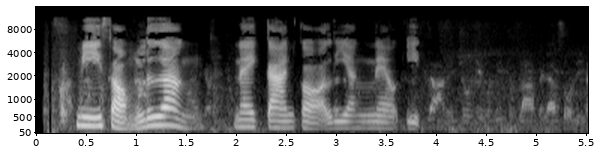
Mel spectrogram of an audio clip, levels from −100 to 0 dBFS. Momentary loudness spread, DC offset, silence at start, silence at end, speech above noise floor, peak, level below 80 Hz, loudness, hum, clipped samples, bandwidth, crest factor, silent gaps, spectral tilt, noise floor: 19 LU; under 0.1%; 0.25 s; 0.35 s; 33 dB; -2 dBFS; -72 dBFS; -24 LUFS; none; under 0.1%; 11.5 kHz; 24 dB; none; -3.5 dB/octave; -58 dBFS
